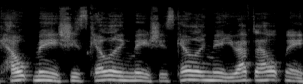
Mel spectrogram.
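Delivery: acted-out, imploring, pleading, begging cry. Retelling a story where a spirit begs a man: imitating Vaatu pleading. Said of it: "pleading for help".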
